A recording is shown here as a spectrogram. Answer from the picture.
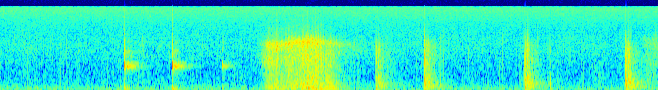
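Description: Cartoon sound effects for a clock striking midnight: three short, high, bell-like pings about half a second apart, then a brief hissing whoosh, then a few sharp knocks.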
